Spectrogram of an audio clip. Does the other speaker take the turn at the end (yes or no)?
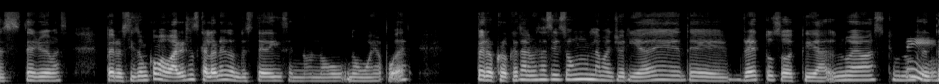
yes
